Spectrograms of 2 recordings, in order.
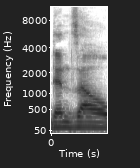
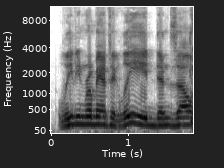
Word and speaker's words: Denzel: But we really missed more leading romantic lead Denzel Washington. Yeah. Apparently his first name may be pronounced Denzel. Oh. But we all call him Denzel. I don't think it matters that much.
